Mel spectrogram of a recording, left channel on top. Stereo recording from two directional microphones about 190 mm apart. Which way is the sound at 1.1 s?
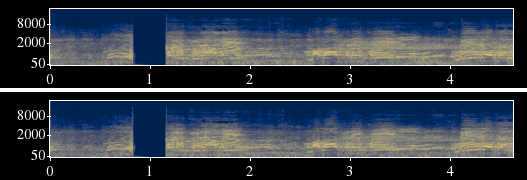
40° left (ahead or behind).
